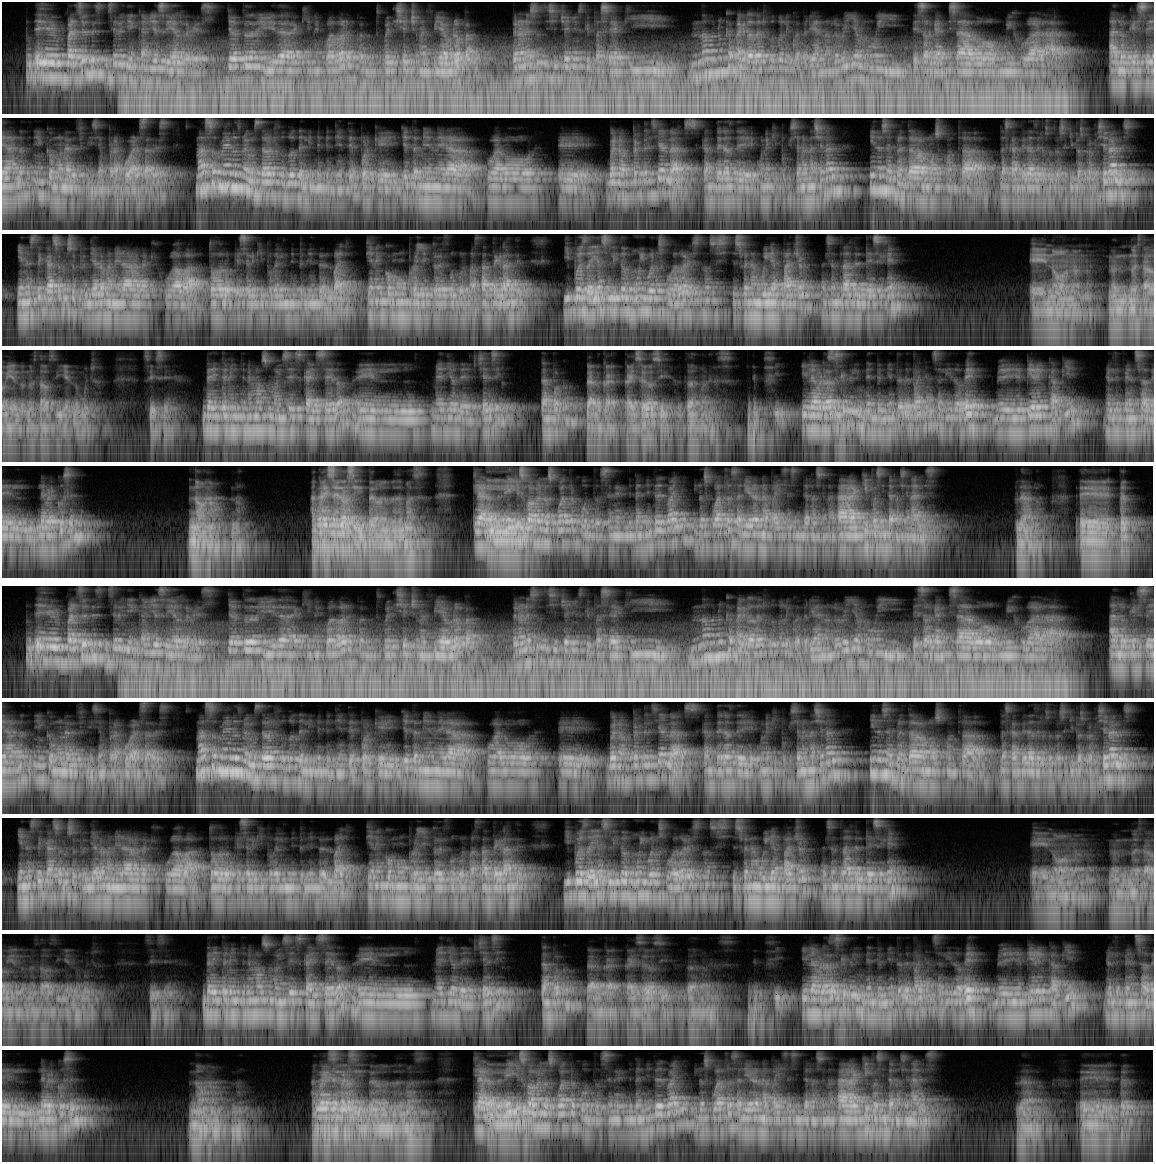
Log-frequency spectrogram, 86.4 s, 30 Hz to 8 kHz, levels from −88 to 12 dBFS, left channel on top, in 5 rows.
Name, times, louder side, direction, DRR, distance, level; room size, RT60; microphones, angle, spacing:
voice 1, 0.4-7.1 7.7-16.0 16.6-19.8 20.2-25.3 25.6-29.9 30.3-34.2 34.8-39.7 40.0-42.4 43.0-48.0 54.9-59.4 59.9-60.4 63.4-63.5 63.8-68.0 68.4-70.3 73.8-74.4 76.2-83.1, equal, 10° left, 0.4 m, -21 dB
sound 1, 1.7-16.0, left 1 dB, 25° right, 0.6 m, -33 dB
voice 2, 50.0-53.3 54.0-54.4 60.6-62.8 63.0-63.4 64.1-64.5 71.9-72.8 73.8-75.9 76.4-77.0 84.3-84.8 85.2-86.0, left 4 dB, 80° left, 0.4 m, -25 dB
3.7 x 2.8 x 2.2 m
head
